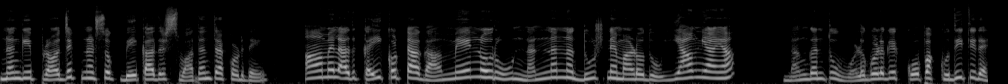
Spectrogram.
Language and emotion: Kannada, angry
